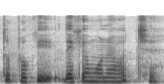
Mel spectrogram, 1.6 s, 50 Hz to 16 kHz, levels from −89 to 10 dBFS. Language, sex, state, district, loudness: Bengali, male, Tripura, West Tripura, -16 LUFS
